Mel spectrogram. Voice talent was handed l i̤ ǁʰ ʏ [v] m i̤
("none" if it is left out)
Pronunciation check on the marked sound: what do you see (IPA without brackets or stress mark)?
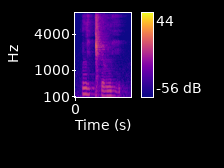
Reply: v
